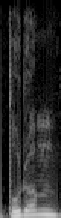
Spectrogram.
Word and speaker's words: Bodom: und Children of Bottom äh, oder Bodom, wie es, äh, glaube ich, richtig ausgesprochen wird, äh, stechen da immer noch mal so ein bisschen raus.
